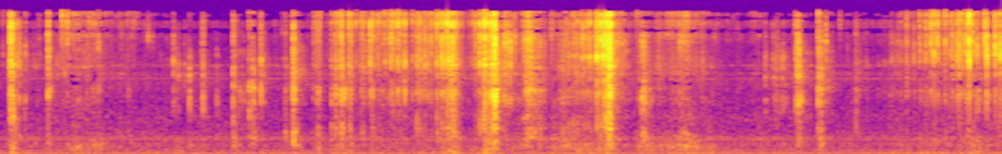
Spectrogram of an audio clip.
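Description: A utility knife blade scrapes and shaves the surface of a small solid blue-and-white striped bar of soap held in the hand. The sound is a quiet, irregular series of dry, crisp scraping and crackling strokes, mostly bright and high with almost no low end. It swells into louder crunchy shaves near the middle before thinning out.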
